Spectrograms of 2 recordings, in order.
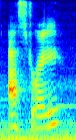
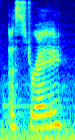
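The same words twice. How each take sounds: First: The word sounds like 'ass tray'. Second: The word does not sound like 'ass tray'. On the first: The speaker calls it wrong. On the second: The speaker calls it right.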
